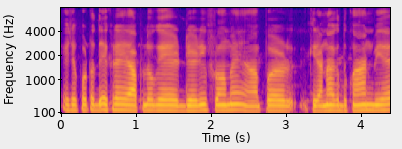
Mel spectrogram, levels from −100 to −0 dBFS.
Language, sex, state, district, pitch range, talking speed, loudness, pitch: Hindi, male, Chandigarh, Chandigarh, 145-150 Hz, 260 wpm, -17 LUFS, 150 Hz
